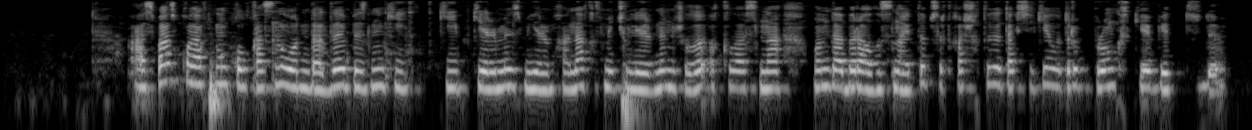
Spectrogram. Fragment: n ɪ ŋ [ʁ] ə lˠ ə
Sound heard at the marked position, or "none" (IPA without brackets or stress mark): ʒ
